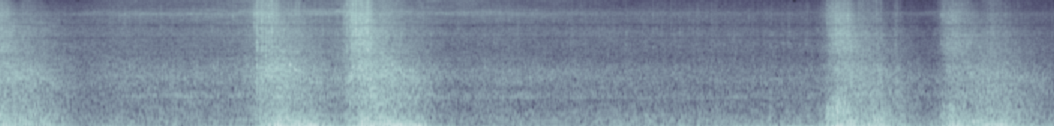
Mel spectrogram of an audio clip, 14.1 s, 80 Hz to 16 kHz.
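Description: A 1967 Lincoln Continental Convertible with an automatic transmission idles steadily nearby, broken by four sharp revving bursts that swell and fall back, two early and two later, with no talking.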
